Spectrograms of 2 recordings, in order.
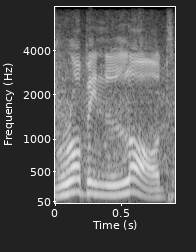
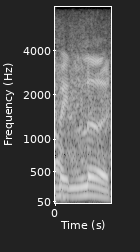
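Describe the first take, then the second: First: The surname rhymes with 'rod'. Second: The surname rhymes with 'hood'. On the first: "L O D"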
